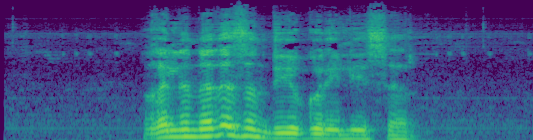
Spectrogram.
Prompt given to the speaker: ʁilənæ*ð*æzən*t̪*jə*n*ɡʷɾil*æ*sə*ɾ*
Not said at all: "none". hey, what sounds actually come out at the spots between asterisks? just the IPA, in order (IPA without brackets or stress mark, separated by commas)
ð, d̪, none, i, ɾ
